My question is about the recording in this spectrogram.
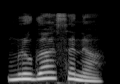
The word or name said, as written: ಮೃಗಾಸನ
